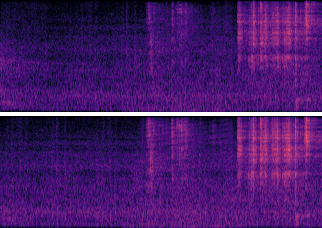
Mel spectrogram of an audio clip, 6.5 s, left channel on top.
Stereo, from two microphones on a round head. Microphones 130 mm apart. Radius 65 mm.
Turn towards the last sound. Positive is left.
turn(degrees=-20)  # may be behind; listen again after turning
